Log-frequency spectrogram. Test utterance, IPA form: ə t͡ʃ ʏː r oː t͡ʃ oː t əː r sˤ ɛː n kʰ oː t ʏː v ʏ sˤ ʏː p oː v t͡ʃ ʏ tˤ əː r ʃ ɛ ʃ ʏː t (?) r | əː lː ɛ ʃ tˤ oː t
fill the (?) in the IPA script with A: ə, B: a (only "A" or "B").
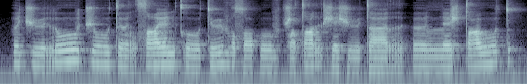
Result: B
